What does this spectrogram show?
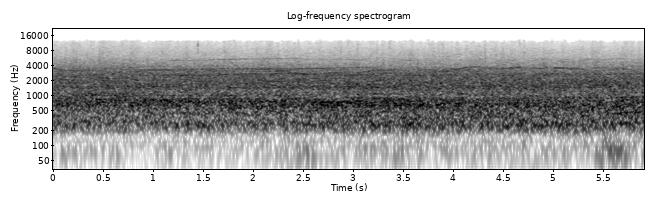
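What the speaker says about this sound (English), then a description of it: "he's going to get quite the ovation from this sellout crowd" Sellout baseball stadium crowd giving a starting pitcher an ovation, a dense, steady roar of cheering and applause that fills the whole stretch at high volume with no break.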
